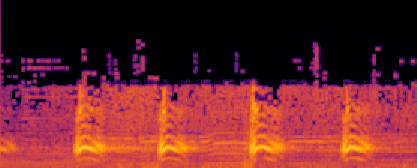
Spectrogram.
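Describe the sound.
Four harsh crow caws at an even, unhurried rhythm, loud and clear with no talk, from a crow perched on a tree branch above people standing in a valley.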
